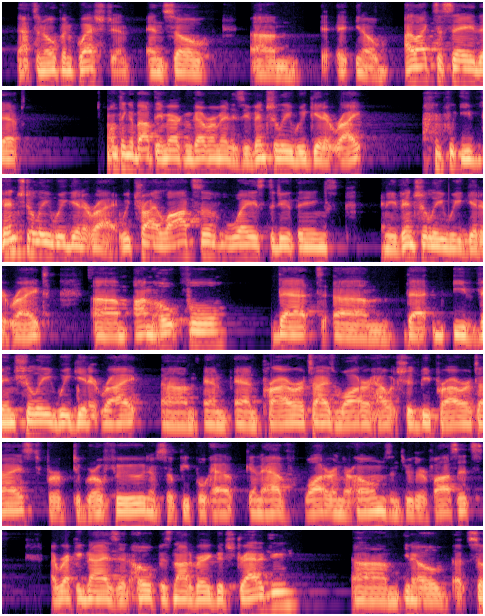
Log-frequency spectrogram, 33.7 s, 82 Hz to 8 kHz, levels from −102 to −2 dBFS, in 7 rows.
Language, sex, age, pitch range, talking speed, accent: English, male, 40-59, 85-100 Hz, 175 wpm, American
